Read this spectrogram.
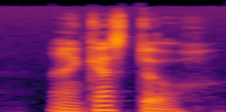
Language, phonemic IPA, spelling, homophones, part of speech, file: French, /kas.tɔʁ/, castor, castors, noun, Fr-castor.ogg
- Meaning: 1. beaver (aquatic mammal) 2. castor (hat made from beaver fur)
